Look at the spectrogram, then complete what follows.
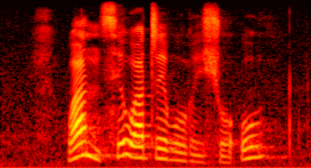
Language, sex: Northern Sotho, male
